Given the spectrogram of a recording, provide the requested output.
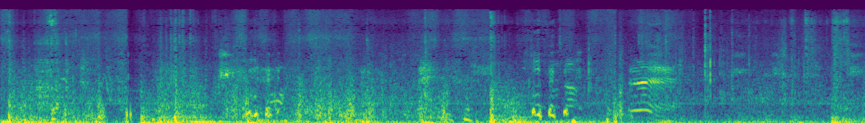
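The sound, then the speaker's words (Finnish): A child slides down a slide, braking a little and not taking full speed, skin or clothing squeaking and creaking against the surface in short rubbing bursts, with heavy outdoor wind buffeting the microphone and faint voices. “Pientä jarrutusta ja natinaa”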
